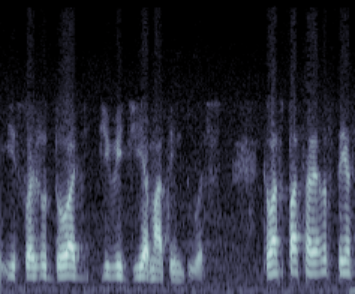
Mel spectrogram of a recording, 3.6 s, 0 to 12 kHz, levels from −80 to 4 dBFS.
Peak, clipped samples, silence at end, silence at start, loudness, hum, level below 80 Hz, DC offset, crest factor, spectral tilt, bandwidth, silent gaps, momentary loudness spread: -2 dBFS; under 0.1%; 0 s; 0 s; -18 LUFS; none; -52 dBFS; under 0.1%; 16 dB; -7 dB/octave; 10.5 kHz; none; 11 LU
